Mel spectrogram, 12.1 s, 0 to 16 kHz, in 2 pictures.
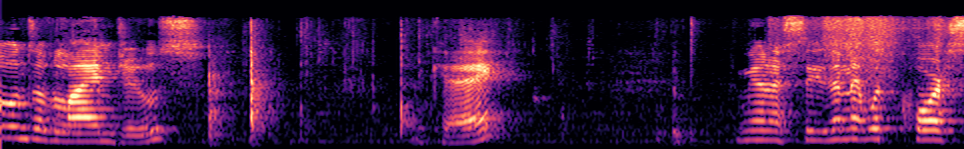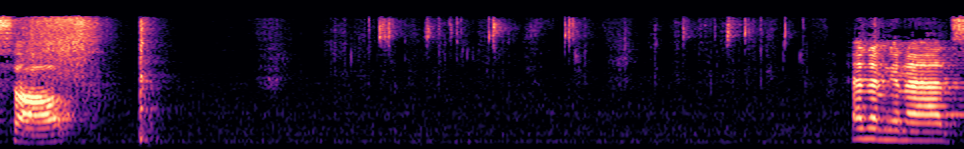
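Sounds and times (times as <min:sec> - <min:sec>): faint steady hum: 0:00.0 - 0:12.0
salt sprinkling rustles: 0:04.8 - 0:06.7, 0:07.6 - 0:11.2.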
